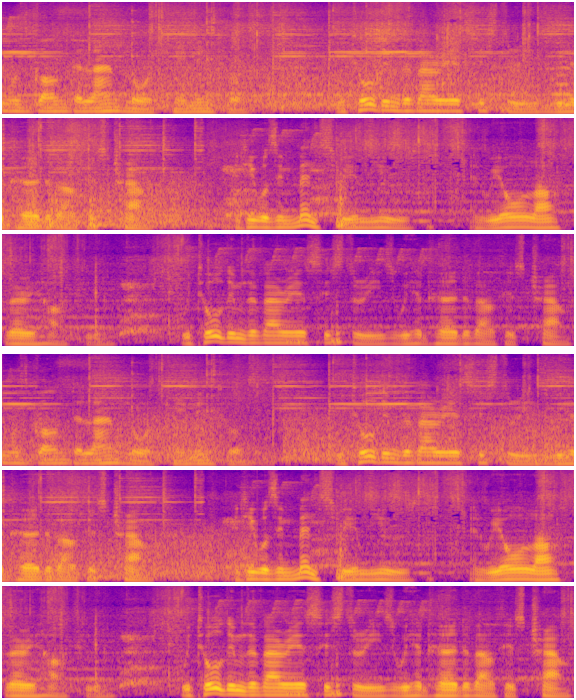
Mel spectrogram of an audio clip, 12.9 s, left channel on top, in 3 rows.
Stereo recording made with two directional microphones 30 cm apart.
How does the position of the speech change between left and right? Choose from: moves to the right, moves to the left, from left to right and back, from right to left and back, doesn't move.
moves to the right.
